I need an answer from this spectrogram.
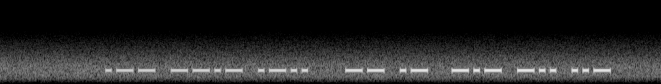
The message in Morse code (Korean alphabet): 백 모의

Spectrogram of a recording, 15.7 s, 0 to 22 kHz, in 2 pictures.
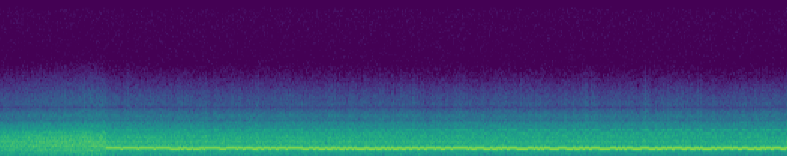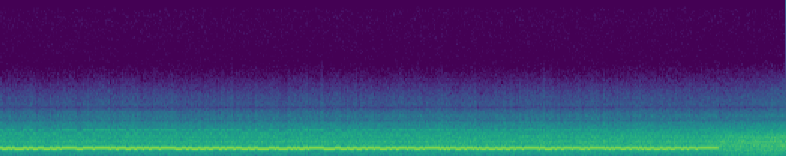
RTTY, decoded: M0N DE SP2B 569 569 832 832 M0N CQ TEST PA7YPS PA7YPS CQ

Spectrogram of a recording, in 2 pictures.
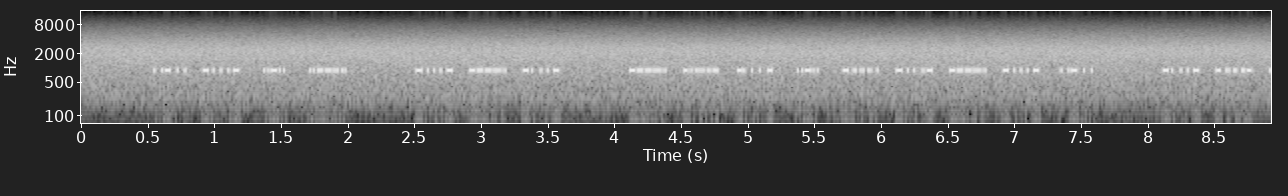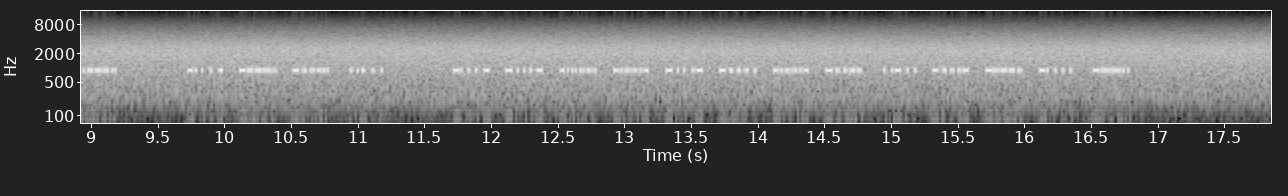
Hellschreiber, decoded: THIS NEW EQUIPMENT WAS VERY UNCOMFORTABLE

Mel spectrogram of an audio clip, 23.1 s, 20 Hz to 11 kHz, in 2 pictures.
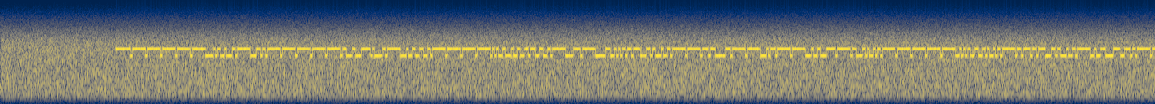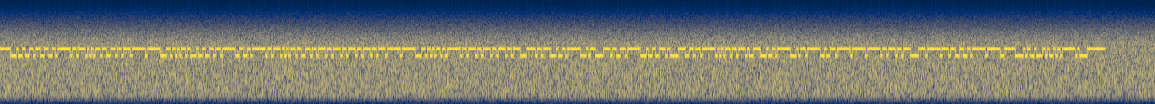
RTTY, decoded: NAME IS PIOTR, QTH MADRID, LOC PI62NF PI62NF. HOW COPY? HL9QIV DE

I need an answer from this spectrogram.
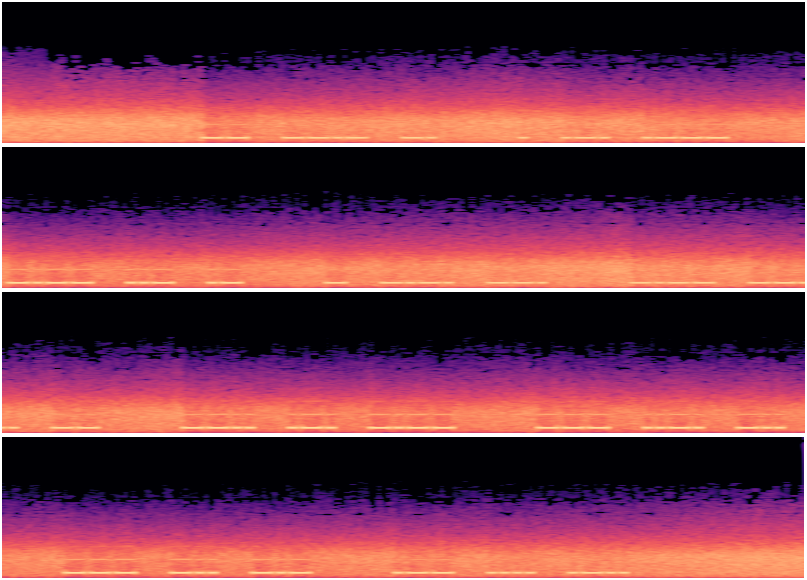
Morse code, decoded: MQN ERJ YUA TCG YZM ZRY OFD ODK WHL

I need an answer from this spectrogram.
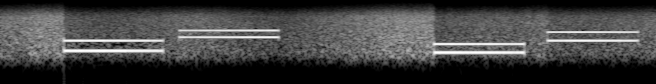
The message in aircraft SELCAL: BH-KQ AF-HP

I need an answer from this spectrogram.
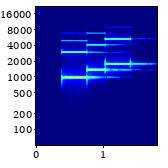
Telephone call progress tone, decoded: special information tone

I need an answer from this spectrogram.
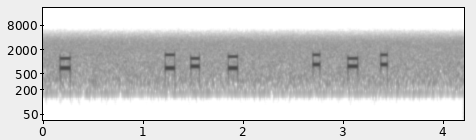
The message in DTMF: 1 342 949

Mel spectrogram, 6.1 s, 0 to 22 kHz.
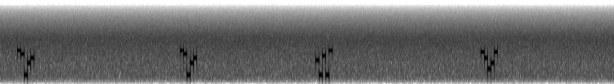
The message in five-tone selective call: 97735 97735 44669 85138

